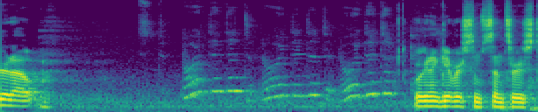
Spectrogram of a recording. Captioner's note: babbling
